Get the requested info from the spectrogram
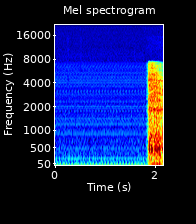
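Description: Near silence, then near the end a short, breathy intake of breath from a man just before he starts speaking.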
